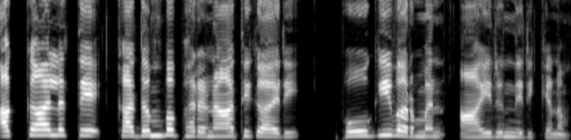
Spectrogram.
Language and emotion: Malayalam, neutral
